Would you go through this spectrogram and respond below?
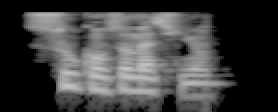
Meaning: underconsumption
- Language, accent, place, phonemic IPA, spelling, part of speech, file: French, France, Lyon, /su.kɔ̃.sɔ.ma.sjɔ̃/, sous-consommation, noun, LL-Q150 (fra)-sous-consommation.wav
